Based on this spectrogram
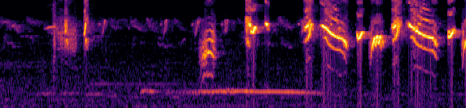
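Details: Oriental magpie-robin, sung as a fighting lure for a wild-caught bird: soft scattered notes and a low steady tone at first, then loud, rapid whistled phrases with falling slurs in the second half.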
